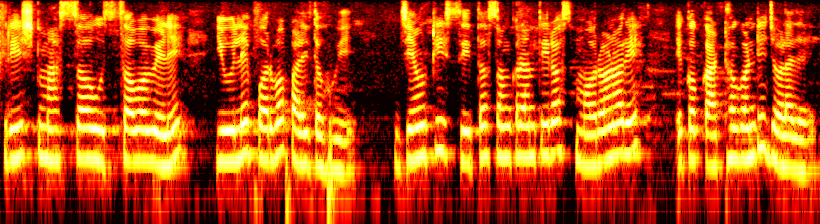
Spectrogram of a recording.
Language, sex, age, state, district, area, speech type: Odia, female, 18-30, Odisha, Boudh, rural, read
